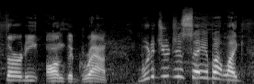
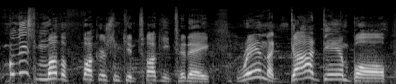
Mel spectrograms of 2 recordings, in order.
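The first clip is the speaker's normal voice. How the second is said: usual speaking voice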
